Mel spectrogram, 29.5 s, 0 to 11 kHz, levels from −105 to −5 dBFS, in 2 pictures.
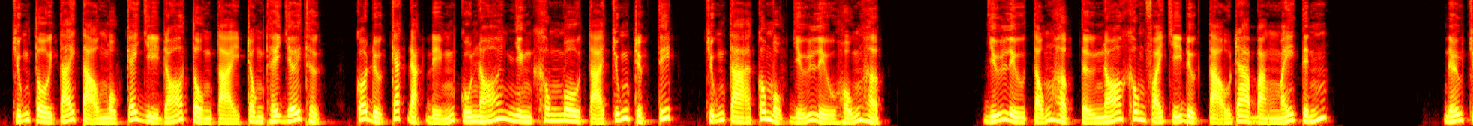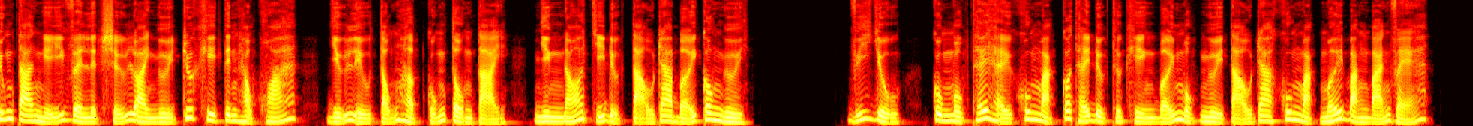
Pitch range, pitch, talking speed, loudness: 110-155 Hz, 130 Hz, 215 wpm, -20 LUFS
